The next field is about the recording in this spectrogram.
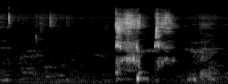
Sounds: Cough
